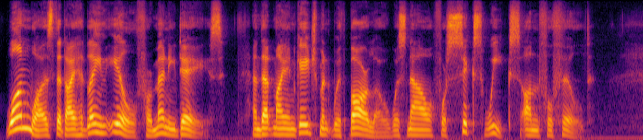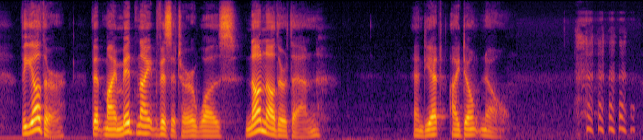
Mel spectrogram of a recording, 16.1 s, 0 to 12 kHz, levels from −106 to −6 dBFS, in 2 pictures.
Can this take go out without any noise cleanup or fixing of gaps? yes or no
no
